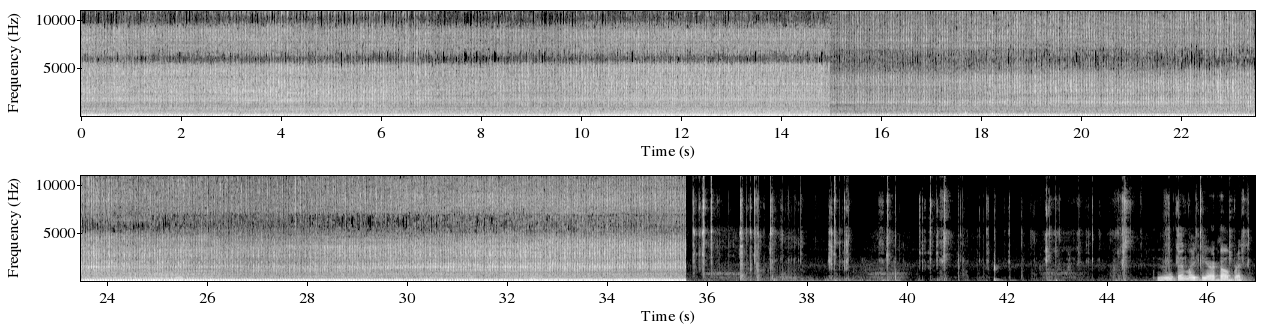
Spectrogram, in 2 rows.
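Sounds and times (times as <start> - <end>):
motorcycle engine idling with knocking: 0.0 - 35.6.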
